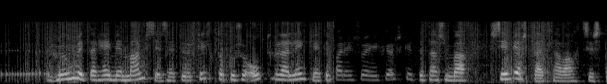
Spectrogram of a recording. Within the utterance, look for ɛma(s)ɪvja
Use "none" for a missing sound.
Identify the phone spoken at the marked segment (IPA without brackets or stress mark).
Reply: s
